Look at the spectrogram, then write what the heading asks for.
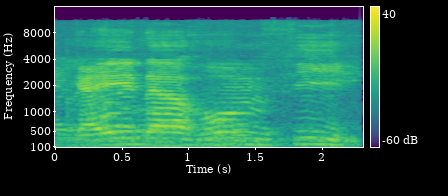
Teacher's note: Because the meme and the fa, they come close to one another when it comes to the exit, right? The meme comes from the two lips, and the fa comes from the lower lips and the upper teeth.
